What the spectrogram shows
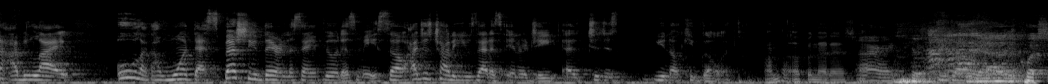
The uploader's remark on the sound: Live podcast! We had a live recording event to celebrate.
